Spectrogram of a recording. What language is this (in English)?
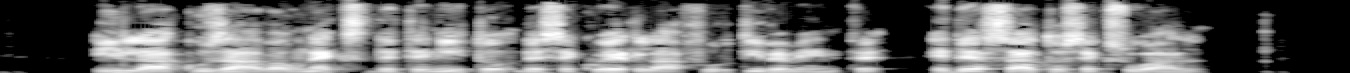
Interlingua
